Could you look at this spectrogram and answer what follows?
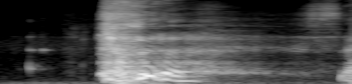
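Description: A single sharp explosive burst of air with a voiced tail, then quiet: one sneeze.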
